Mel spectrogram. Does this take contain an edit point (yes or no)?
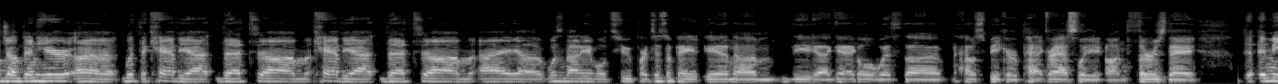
yes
